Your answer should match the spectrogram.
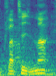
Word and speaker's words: platina: Och det andra är att eftersom platina är ett korrekt uttal också... – Så är det? – Ja, det står ju i ordlistan.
